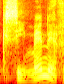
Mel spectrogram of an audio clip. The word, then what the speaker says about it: Ximénez: la mancha' pero claro con esa equis pronunciada como j porque la equis tenía esa posibilidad en aquel entonces de hecho conoceréis a alguien que se apellide ximénez por ejemplo o lo habréis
